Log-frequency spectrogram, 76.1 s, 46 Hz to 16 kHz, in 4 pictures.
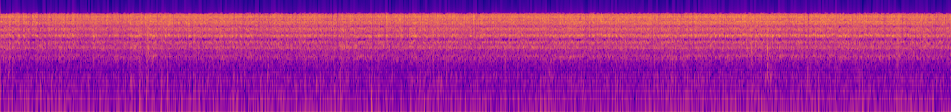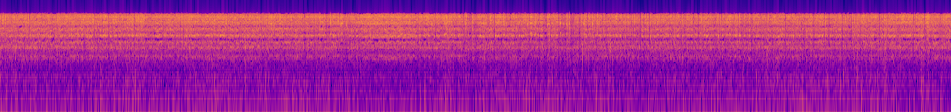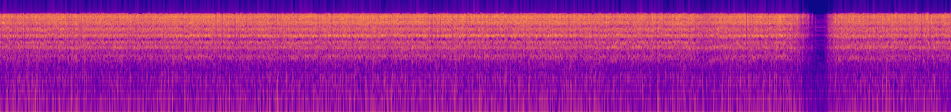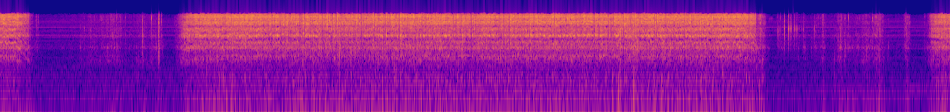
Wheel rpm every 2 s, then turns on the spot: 230, 230, 230, 220, 210, 220, 230, 230, 230, 210, 220, 220, 220, 220, 230, 230, 230, 230, 230, 210, 210, 220, 230, 230, 220, 210, 190, 120, 190, 20, 100, 220, 220, 230, 220, 210, 40, 30.
58-60 72-74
